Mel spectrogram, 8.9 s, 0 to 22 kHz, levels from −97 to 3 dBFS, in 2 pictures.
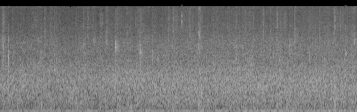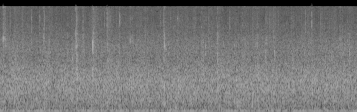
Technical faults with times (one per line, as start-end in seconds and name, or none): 4.32 damaged data in a compressed stream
